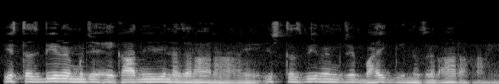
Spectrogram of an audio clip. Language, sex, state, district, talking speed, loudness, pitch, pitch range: Hindi, male, Arunachal Pradesh, Lower Dibang Valley, 250 wpm, -16 LUFS, 110 Hz, 95-120 Hz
